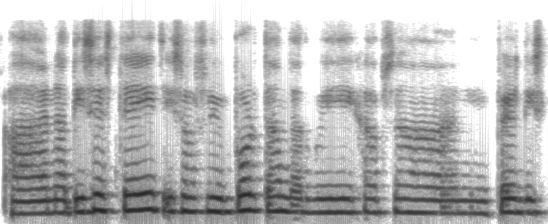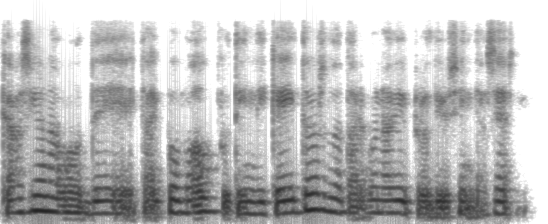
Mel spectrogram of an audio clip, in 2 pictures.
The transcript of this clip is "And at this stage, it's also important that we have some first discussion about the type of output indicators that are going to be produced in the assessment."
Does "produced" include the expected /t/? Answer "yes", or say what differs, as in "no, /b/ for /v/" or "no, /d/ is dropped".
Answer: no, /t/ is dropped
